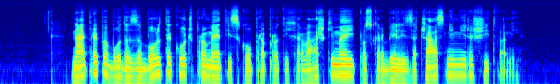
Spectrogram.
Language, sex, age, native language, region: Slovenian, male, 30-49, Slovenian, Central Slovenia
